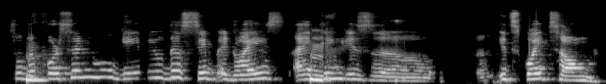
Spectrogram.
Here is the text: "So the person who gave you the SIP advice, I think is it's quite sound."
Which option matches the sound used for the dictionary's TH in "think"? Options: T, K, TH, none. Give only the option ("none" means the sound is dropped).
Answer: T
